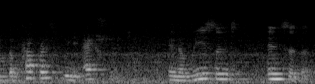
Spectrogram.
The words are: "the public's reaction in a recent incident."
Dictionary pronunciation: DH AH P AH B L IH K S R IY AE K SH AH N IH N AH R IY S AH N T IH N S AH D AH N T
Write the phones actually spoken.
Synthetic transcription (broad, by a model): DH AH P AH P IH S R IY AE K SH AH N IH N AH R IY S AH N T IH N S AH D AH N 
